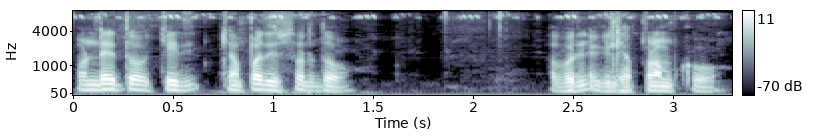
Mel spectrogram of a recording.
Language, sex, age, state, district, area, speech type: Santali, male, 45-60, Odisha, Mayurbhanj, rural, spontaneous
